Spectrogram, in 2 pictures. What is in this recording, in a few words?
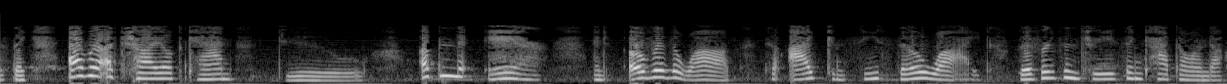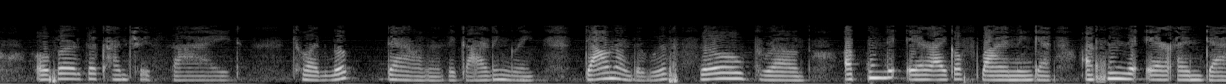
Swing Poem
